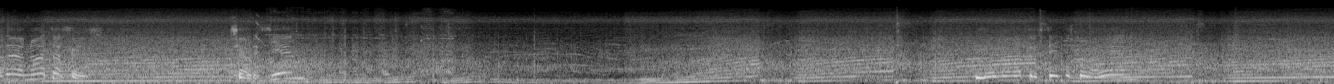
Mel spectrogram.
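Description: A rally car engine revs hard, dropping and climbing in pitch through gear changes.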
